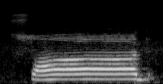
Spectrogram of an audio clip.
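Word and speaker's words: ص: Okay, so this is another thick sounding letter, so we should pronounce it with thick and heavy sound. Sad, Sword.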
